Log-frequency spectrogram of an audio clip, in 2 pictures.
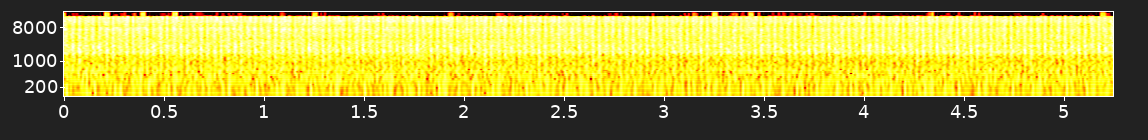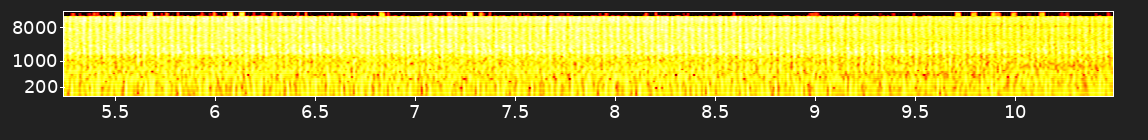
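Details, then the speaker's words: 2000 Ford Mondeo 1.8 TD diesel at idle: harsh high squealing hiss when turning the steering wheel, fading after about eleven seconds, from a slipping power steering pump belt; fix is replacing the belt. "la courroie de la pompe de direction fait du bruit"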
